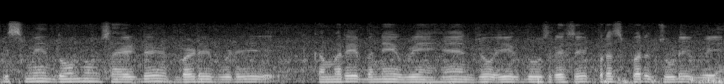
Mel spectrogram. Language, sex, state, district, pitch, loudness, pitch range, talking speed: Hindi, male, Rajasthan, Bikaner, 120 Hz, -17 LUFS, 115-125 Hz, 130 wpm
